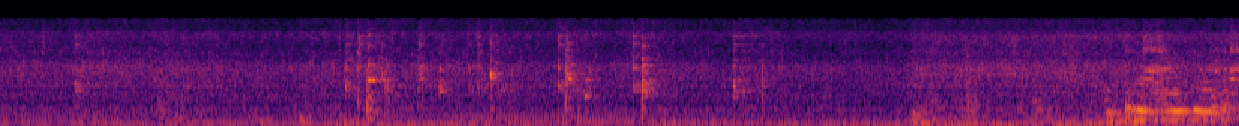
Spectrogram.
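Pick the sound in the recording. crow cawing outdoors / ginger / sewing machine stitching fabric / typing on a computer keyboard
ginger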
